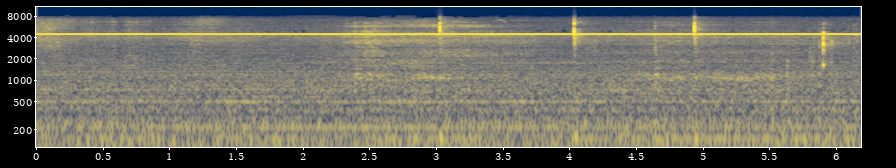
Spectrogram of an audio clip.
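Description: A few faint clicks from computer input devices, about one a second in the second half, over a steady microphone hum and hiss with a thin high whine.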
